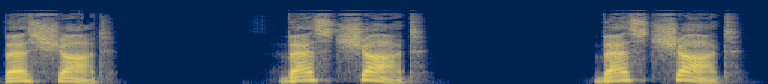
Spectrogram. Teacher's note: the T in best is often silent or very light. So it sounds like best shot.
